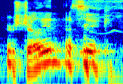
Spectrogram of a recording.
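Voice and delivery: high excited mock British fan. UK local meeting an Australian, high excited mock gush. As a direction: gush about the accent like a thrilled local. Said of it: "they're like".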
